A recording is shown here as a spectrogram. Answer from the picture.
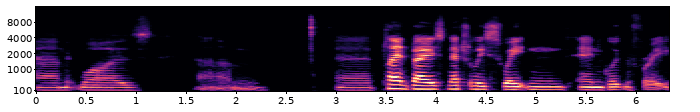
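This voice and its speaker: A man with an Australian accent talks at a medium pitch with ordinary pitch variation. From Australia (born in England). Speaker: podcast co-host, former corporate manager. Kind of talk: casual chat.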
